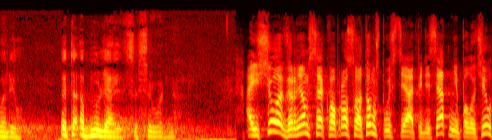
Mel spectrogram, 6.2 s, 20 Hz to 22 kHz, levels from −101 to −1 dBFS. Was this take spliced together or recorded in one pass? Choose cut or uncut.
cut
